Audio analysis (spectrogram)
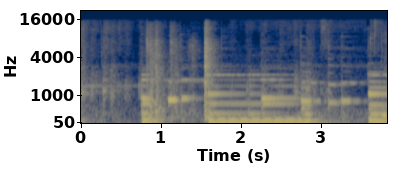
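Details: Piano notes and soft indoor thumps in a small room, without any dog sound.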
